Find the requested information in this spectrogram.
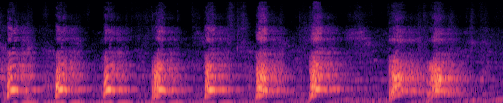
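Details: Pet German Shepherd barking loudly and steadily in a run of about nine deep, rough barks, roughly two per second, with a faint low hum beneath.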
